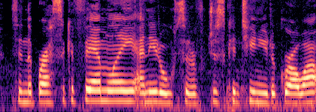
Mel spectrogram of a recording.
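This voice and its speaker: Loud and high-pitched, a woman speaks in an Australian accent with monotone, flat intonation. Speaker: community gardener. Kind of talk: garden tour. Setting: outdoors.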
